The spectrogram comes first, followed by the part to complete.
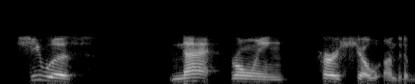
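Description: Throughout the speech, the G.723.1 codec is at work. Nothing above 3.8 kHz survives. The band runs from 250 Hz to 3.5 kHz. Its coarse, slowly updated voice model leaves speech muffled and hoarse, with blurred consonants. The heavy damage fits roughly 6 kbit/s.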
